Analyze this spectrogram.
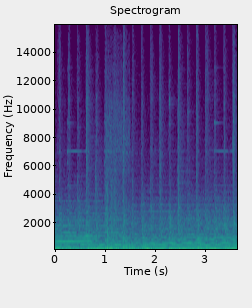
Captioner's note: bang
